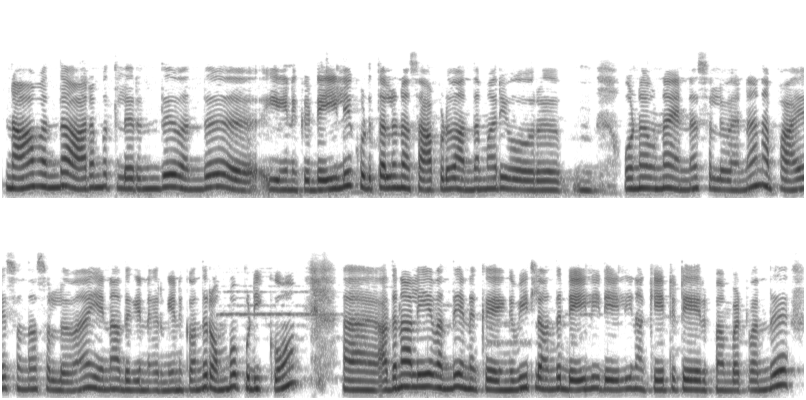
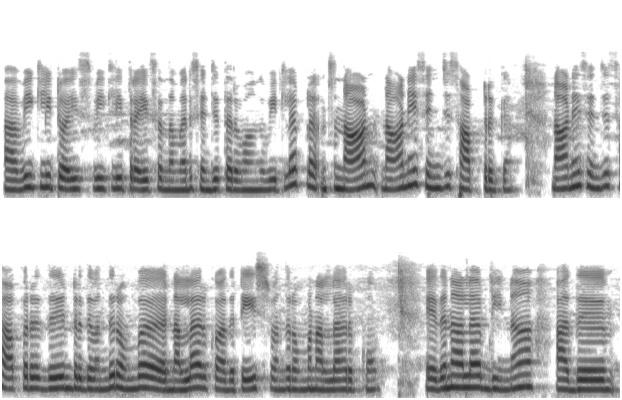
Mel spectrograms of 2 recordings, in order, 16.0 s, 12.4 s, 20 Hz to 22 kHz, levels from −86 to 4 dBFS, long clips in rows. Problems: none marked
